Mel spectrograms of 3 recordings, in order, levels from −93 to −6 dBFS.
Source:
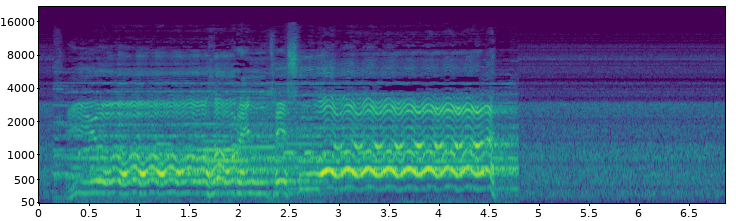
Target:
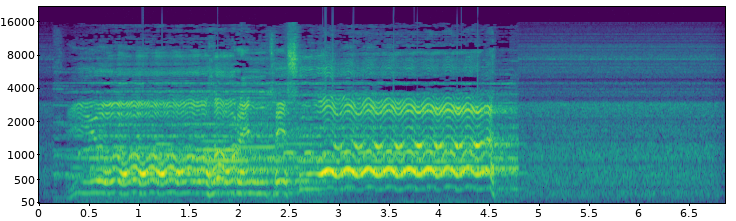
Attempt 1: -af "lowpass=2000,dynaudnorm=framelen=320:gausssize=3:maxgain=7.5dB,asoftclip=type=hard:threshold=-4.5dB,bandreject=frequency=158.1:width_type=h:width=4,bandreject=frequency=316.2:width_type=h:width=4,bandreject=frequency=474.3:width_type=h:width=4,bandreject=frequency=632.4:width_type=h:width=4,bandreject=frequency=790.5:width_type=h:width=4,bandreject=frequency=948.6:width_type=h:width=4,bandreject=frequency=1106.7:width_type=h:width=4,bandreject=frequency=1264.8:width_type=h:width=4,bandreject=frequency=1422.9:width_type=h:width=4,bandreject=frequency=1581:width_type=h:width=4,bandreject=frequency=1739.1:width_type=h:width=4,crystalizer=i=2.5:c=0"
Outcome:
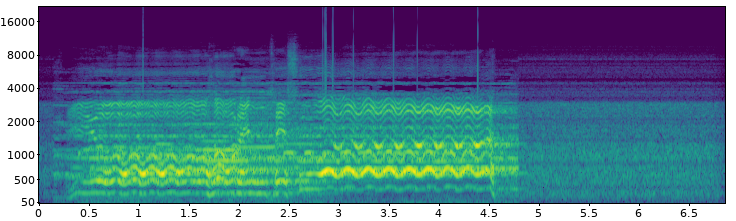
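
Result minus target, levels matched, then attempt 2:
2,000 Hz band −3.5 dB
-af "dynaudnorm=framelen=320:gausssize=3:maxgain=7.5dB,asoftclip=type=hard:threshold=-4.5dB,bandreject=frequency=158.1:width_type=h:width=4,bandreject=frequency=316.2:width_type=h:width=4,bandreject=frequency=474.3:width_type=h:width=4,bandreject=frequency=632.4:width_type=h:width=4,bandreject=frequency=790.5:width_type=h:width=4,bandreject=frequency=948.6:width_type=h:width=4,bandreject=frequency=1106.7:width_type=h:width=4,bandreject=frequency=1264.8:width_type=h:width=4,bandreject=frequency=1422.9:width_type=h:width=4,bandreject=frequency=1581:width_type=h:width=4,bandreject=frequency=1739.1:width_type=h:width=4,crystalizer=i=2.5:c=0"

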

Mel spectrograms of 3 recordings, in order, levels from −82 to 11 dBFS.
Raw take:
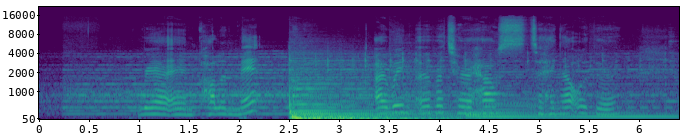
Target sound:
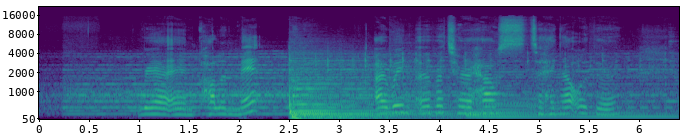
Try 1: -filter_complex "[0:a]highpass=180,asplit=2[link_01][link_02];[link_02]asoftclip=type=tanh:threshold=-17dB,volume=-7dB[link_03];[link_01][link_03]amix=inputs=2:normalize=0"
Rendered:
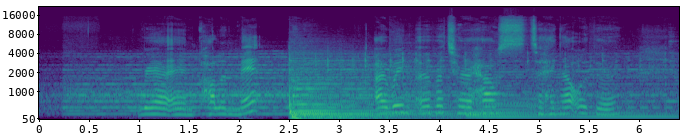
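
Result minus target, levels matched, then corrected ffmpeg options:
soft clipping: distortion +15 dB
-filter_complex "[0:a]highpass=180,asplit=2[link_01][link_02];[link_02]asoftclip=type=tanh:threshold=-7dB,volume=-7dB[link_03];[link_01][link_03]amix=inputs=2:normalize=0"

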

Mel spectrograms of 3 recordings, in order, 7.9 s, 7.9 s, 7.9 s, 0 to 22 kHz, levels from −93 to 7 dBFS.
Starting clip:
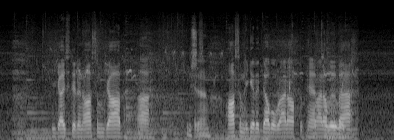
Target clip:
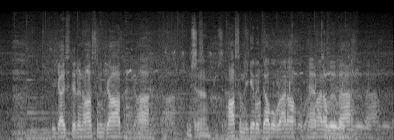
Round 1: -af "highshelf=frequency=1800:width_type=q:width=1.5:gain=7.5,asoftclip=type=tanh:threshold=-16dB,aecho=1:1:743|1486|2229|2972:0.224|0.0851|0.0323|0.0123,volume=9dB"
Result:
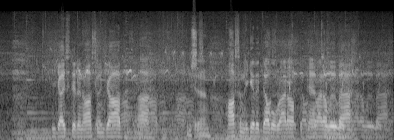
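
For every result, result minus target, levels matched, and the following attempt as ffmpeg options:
echo 214 ms late; 4,000 Hz band +8.0 dB
-af "highshelf=frequency=1800:width_type=q:width=1.5:gain=7.5,asoftclip=type=tanh:threshold=-16dB,aecho=1:1:529|1058|1587|2116:0.224|0.0851|0.0323|0.0123,volume=9dB"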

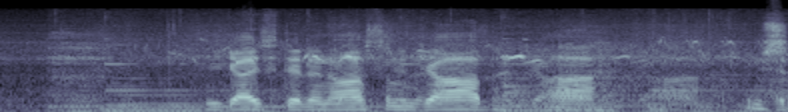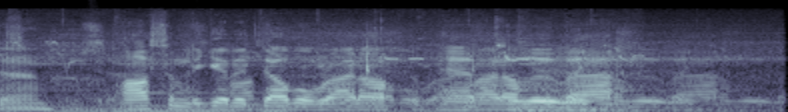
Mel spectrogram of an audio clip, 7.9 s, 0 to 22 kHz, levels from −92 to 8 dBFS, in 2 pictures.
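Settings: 4,000 Hz band +8.0 dB
-af "asoftclip=type=tanh:threshold=-16dB,aecho=1:1:529|1058|1587|2116:0.224|0.0851|0.0323|0.0123,volume=9dB"

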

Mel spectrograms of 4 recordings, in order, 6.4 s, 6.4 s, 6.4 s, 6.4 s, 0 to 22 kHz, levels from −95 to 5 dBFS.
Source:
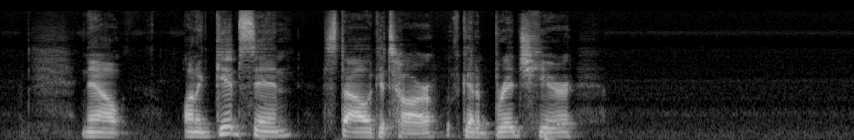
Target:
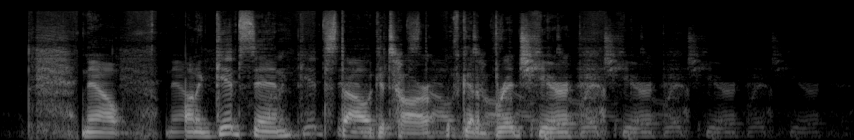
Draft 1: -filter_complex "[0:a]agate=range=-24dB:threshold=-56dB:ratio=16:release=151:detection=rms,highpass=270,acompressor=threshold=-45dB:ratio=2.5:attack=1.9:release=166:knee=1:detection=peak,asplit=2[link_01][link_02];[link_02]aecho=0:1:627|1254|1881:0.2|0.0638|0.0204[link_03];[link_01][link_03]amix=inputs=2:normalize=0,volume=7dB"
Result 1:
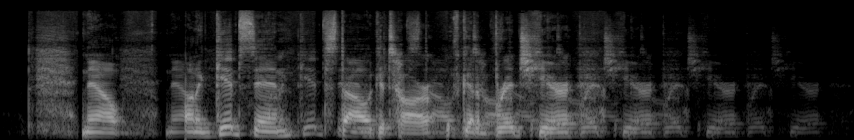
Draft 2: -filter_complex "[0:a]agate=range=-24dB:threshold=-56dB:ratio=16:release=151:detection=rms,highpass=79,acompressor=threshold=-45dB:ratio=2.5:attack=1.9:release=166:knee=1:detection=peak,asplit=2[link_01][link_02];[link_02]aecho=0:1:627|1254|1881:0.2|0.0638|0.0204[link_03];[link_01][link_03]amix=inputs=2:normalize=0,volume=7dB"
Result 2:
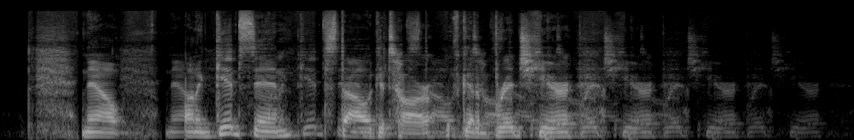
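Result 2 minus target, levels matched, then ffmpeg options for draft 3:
downward compressor: peak gain reduction −5.5 dB
-filter_complex "[0:a]agate=range=-24dB:threshold=-56dB:ratio=16:release=151:detection=rms,highpass=79,acompressor=threshold=-54.5dB:ratio=2.5:attack=1.9:release=166:knee=1:detection=peak,asplit=2[link_01][link_02];[link_02]aecho=0:1:627|1254|1881:0.2|0.0638|0.0204[link_03];[link_01][link_03]amix=inputs=2:normalize=0,volume=7dB"

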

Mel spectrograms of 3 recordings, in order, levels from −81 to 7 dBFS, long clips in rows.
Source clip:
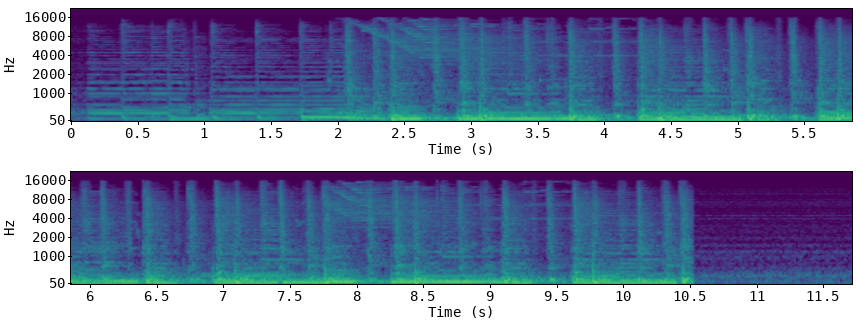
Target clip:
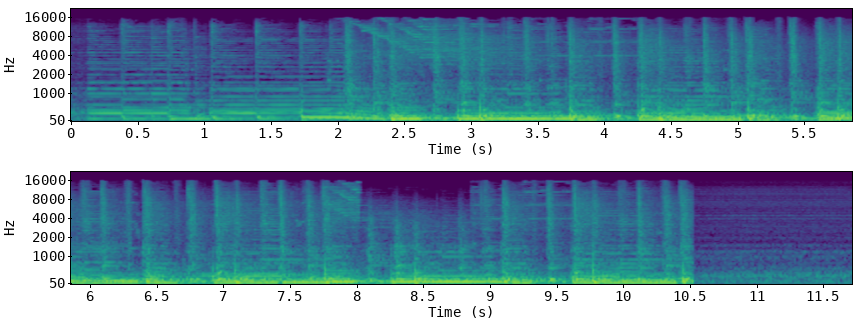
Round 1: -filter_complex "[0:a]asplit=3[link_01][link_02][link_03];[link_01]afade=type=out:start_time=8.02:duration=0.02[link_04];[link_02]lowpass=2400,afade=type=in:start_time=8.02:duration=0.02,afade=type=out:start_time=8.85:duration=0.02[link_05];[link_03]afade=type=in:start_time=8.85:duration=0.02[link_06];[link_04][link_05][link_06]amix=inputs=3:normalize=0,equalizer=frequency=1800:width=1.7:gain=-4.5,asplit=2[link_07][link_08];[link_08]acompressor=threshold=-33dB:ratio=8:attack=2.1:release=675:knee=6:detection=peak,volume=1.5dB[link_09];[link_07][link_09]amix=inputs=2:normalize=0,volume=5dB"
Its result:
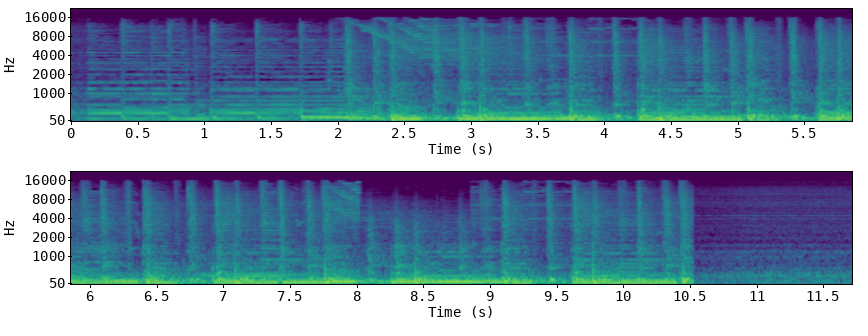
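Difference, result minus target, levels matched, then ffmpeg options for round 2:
downward compressor: peak gain reduction +8.5 dB
-filter_complex "[0:a]asplit=3[link_01][link_02][link_03];[link_01]afade=type=out:start_time=8.02:duration=0.02[link_04];[link_02]lowpass=2400,afade=type=in:start_time=8.02:duration=0.02,afade=type=out:start_time=8.85:duration=0.02[link_05];[link_03]afade=type=in:start_time=8.85:duration=0.02[link_06];[link_04][link_05][link_06]amix=inputs=3:normalize=0,equalizer=frequency=1800:width=1.7:gain=-4.5,asplit=2[link_07][link_08];[link_08]acompressor=threshold=-23.5dB:ratio=8:attack=2.1:release=675:knee=6:detection=peak,volume=1.5dB[link_09];[link_07][link_09]amix=inputs=2:normalize=0,volume=5dB"

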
